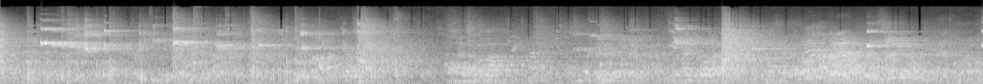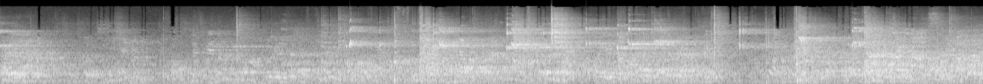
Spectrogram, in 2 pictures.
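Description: Sports shoes squeak on a hard court floor.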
